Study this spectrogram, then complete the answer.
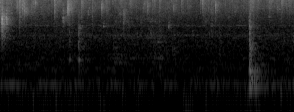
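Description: Shower water runs steadily at close range, a continuous hissing spray with a brief clunk near the end and no voices.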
